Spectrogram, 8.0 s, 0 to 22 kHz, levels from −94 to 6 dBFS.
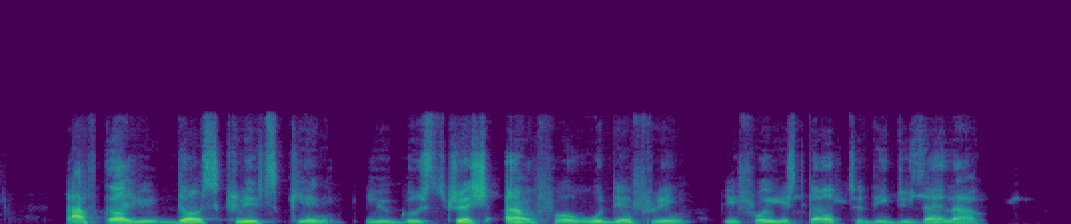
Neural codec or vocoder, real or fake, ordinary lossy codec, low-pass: codec, 24 kHz, 1.5 kbps, HILCodec; fake; none; 10.8 kHz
